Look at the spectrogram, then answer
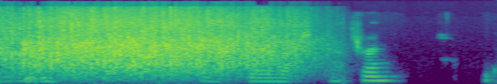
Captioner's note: audience clapping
